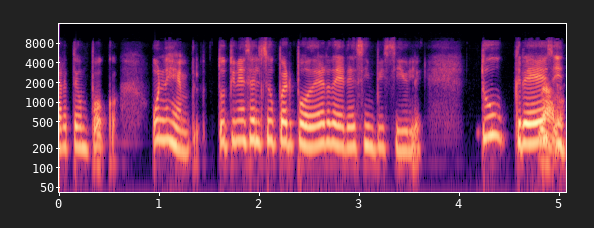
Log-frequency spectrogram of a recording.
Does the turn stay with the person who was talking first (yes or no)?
yes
